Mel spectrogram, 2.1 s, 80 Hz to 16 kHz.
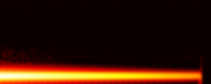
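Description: A single kalimba note, A4, ringing and slowly fading as an almost pure, steady tone. It cuts off abruptly near the end.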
